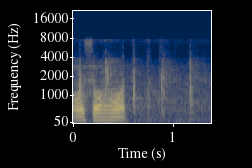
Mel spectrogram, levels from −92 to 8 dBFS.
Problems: constant background noise, background conversations at intervals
